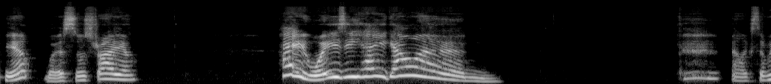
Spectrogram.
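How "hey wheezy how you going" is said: high, drawn-out cheery hello; sing-song greeting. Real, not acted. Greeting a viewer in live chat.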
